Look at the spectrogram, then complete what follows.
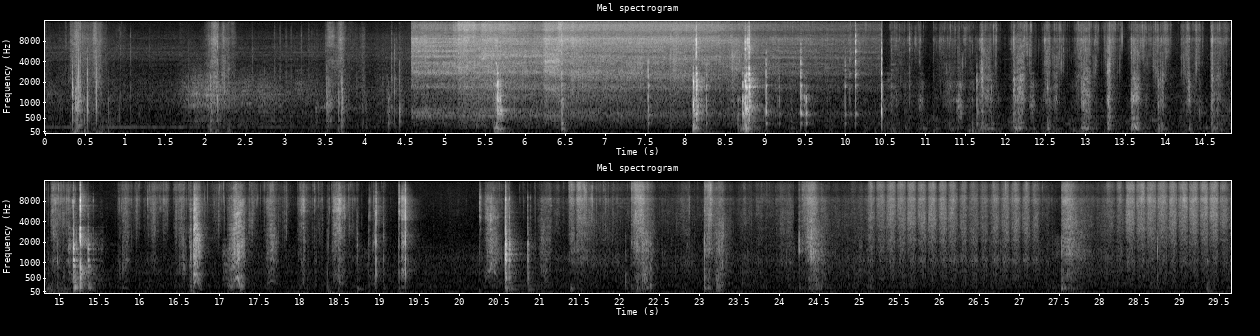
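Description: Food-prep handling sounds: a wooden spatula scraping and pressing steamed kabocha through a metal mesh sieve, with many sharp taps and knocks against the sieve and bowl. In the last few seconds, hands in plastic gloves rub glutinous rice flour into the pumpkin with a soft, steady rubbing.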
